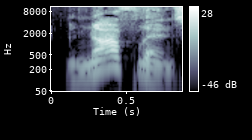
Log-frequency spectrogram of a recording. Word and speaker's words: GNOWFGLINS: She's a mom, cook, author of many books, and have a school for cooking called Gnoflins. It's spelled Gnofglins, and she can tell us all about her first.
